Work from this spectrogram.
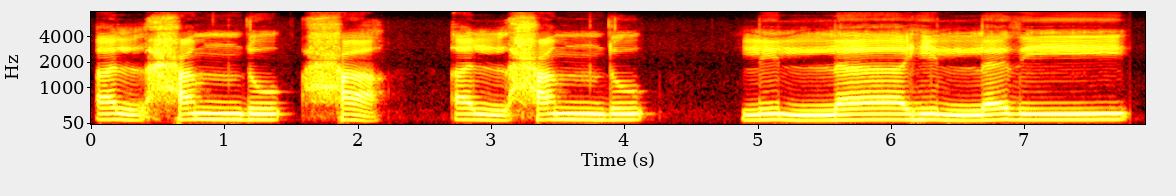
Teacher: لفظ اللہ کو باریک پڑھنا ہے، اس لیے کہ لفظ اللہ سے پہلے کسرہ ہے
